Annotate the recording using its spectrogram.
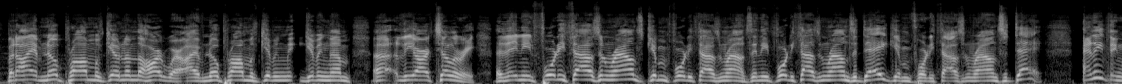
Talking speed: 225 wpm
